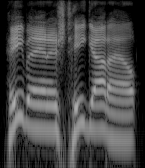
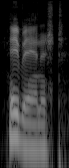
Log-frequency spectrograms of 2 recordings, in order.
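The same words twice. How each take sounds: First: Higher, louder mock-dramatic repeat; emphatic declaiming. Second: Said in the usual way. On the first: Host on the missing guy, repeating it loud and high. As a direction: declaim it like a famous saying.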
